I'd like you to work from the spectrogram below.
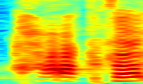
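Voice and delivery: high mock crow caw. Preacher imitating birds descending on the congregation, high cawing. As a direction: squawk it out like a crow.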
